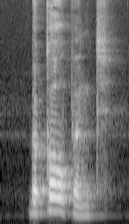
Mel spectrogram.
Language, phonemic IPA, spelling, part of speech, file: Dutch, /bəˈkopənt/, bekopend, verb, Nl-bekopend.ogg
- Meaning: present participle of bekopen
